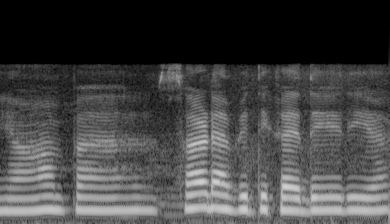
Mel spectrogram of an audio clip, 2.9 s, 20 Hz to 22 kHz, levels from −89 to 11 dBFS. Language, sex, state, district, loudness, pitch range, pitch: Rajasthani, female, Rajasthan, Churu, -15 LUFS, 190-205 Hz, 195 Hz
